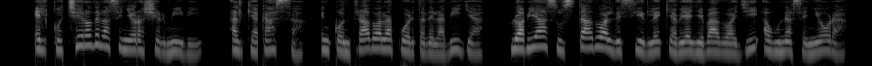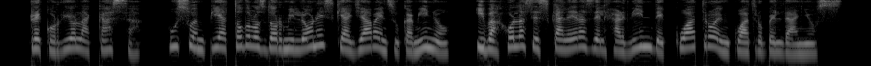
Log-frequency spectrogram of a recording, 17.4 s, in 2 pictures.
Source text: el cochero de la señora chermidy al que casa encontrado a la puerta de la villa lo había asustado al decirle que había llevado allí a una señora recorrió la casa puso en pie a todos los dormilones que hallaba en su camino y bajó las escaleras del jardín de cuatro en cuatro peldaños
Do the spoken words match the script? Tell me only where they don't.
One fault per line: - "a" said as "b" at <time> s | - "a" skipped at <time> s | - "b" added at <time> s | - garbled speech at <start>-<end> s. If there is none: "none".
none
